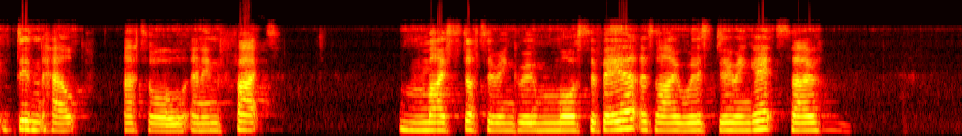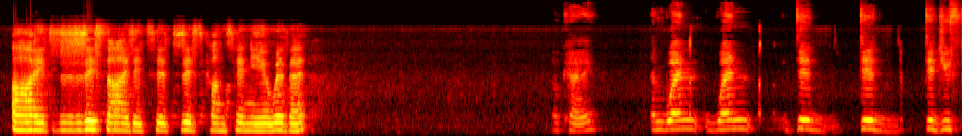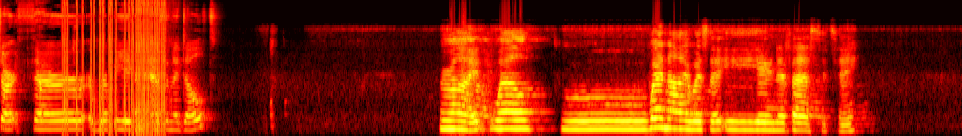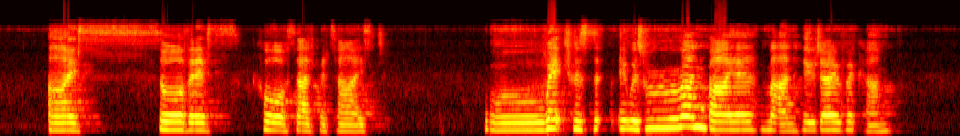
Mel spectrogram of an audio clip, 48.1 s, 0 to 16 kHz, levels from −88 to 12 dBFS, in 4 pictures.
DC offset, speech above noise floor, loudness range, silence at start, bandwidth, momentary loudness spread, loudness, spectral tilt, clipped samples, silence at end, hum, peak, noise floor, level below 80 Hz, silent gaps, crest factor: under 0.1%; 52 dB; 12 LU; 0 s; 16 kHz; 16 LU; -14 LUFS; -3.5 dB/octave; under 0.1%; 0.85 s; none; 0 dBFS; -67 dBFS; -60 dBFS; none; 16 dB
